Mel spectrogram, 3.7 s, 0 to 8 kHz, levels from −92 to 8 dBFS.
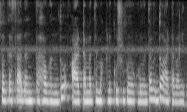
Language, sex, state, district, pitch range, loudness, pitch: Kannada, female, Karnataka, Shimoga, 200-220 Hz, -14 LUFS, 210 Hz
